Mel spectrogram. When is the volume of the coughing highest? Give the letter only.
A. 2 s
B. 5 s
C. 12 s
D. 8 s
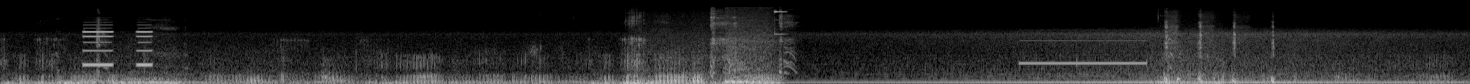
C.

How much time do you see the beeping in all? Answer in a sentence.
You can hear the beeping for 3 seconds altogether.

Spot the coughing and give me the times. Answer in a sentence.
You can hear the coughing from 0.6 to 1.9 s, from 6.6 to 8.0 s and from 11.6 to 12.8 s.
